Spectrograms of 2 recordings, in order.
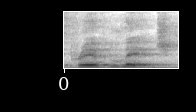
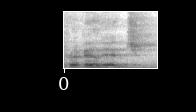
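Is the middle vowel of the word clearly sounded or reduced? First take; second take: reduced; clearly sounded. First: The middle vowel is reduced and barely heard. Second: The middle vowel is clearly sounded. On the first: The speaker calls it right. "you don't hear the I" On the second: The speaker calls it wrong. "It isn't privilege"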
